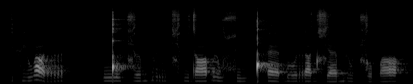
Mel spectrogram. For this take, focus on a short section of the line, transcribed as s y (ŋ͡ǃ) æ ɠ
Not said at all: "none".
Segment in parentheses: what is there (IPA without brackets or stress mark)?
ǃʰ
